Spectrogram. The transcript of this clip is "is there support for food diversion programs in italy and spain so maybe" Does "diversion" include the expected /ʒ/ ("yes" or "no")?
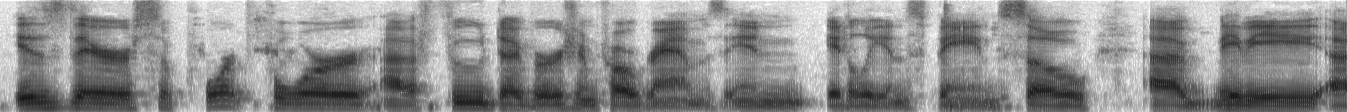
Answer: yes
